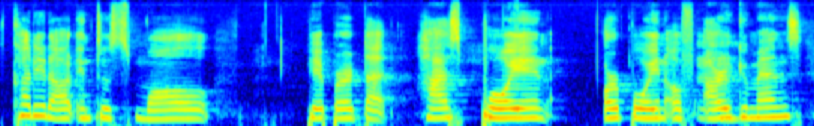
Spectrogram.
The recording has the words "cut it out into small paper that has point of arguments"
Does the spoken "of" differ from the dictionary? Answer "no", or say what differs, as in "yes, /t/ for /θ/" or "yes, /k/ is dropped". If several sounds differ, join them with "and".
yes, /p/ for /v/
